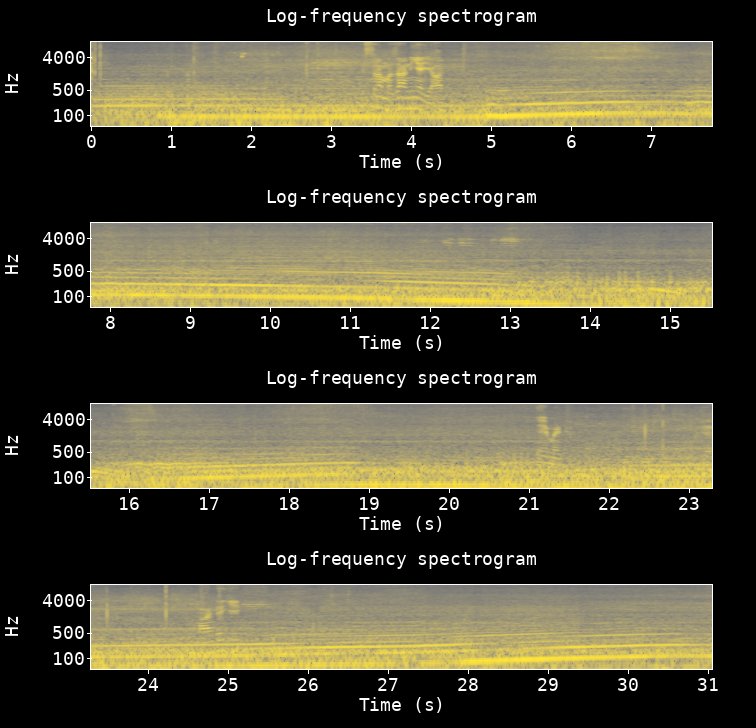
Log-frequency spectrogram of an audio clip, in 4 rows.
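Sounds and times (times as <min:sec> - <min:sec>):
car engine accelerating: 0:04.6 - 0:12.7, 0:13.6 - 0:31.0.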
